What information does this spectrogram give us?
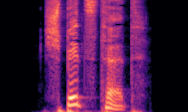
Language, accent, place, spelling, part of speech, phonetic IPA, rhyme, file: German, Germany, Berlin, spitztet, verb, [ˈʃpɪt͡stət], -ɪt͡stət, De-spitztet.ogg
- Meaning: inflection of spitzen: 1. second-person plural preterite 2. second-person plural subjunctive II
